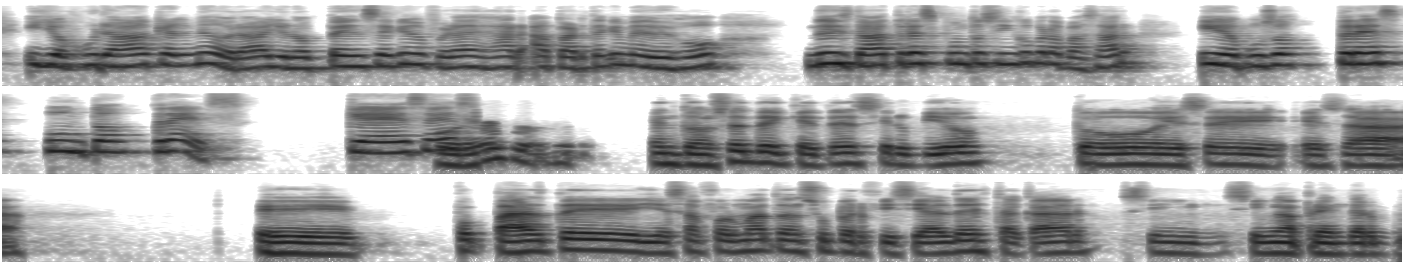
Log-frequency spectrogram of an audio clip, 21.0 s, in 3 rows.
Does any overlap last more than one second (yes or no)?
no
